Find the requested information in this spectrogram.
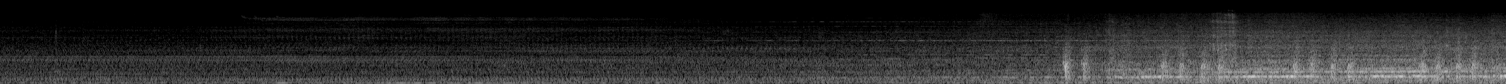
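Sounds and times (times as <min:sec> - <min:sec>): faint high whine: 0:02.8 - 0:15.0
train rumbling on rails: 0:06.7 - 0:15.0.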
